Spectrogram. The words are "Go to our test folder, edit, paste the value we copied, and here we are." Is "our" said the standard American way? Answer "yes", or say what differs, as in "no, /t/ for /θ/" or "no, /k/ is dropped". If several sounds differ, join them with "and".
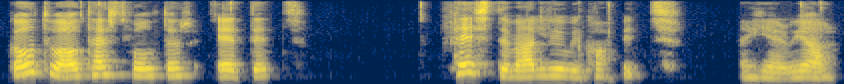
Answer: no, /w/ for /ɹ/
